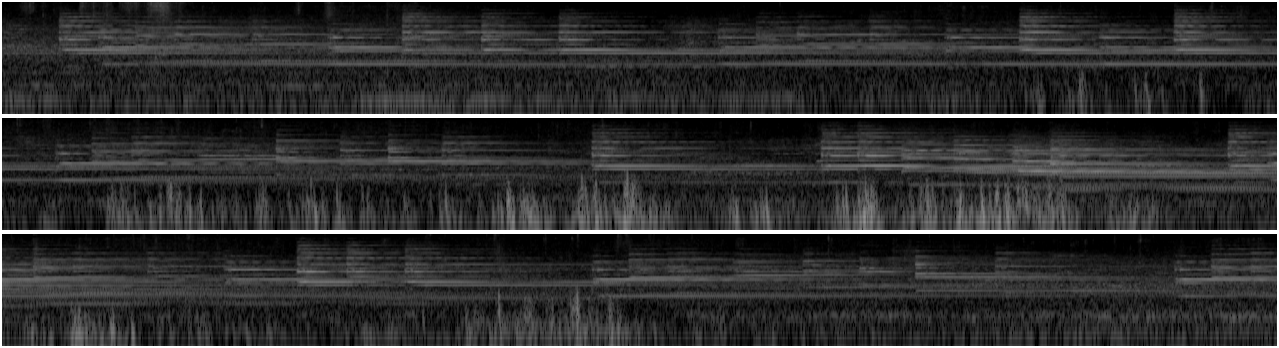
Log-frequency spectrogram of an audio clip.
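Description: The church bells of Oscarskyrkan in Stockholm ring out a catchy pop tune, their notes overlapping and sustaining in a rich, resonant wash that swells louder midway through, heard clearly with no one speaking.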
